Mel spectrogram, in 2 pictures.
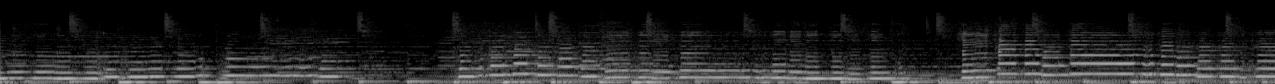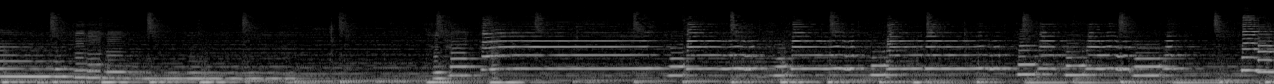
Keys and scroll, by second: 2.1 super+space, 6.4 super+j, 7.9 super+z, 8.4 super+c, 9.7 super+f, 15.8 super+z.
